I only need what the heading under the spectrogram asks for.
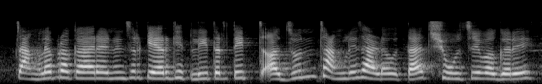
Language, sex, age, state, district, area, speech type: Marathi, female, 18-30, Maharashtra, Wardha, rural, spontaneous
